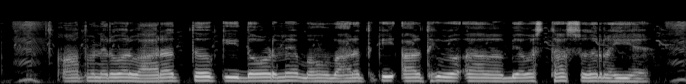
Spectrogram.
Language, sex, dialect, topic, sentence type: Hindi, male, Kanauji Braj Bhasha, banking, statement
